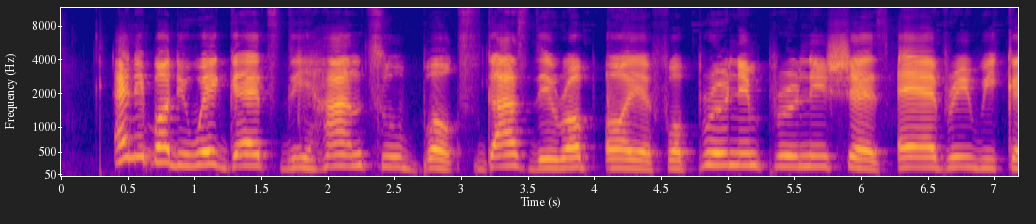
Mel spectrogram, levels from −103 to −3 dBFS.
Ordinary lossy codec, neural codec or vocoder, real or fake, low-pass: none; none; real; none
